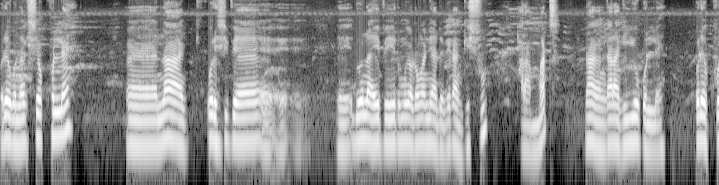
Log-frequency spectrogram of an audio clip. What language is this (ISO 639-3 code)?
mas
